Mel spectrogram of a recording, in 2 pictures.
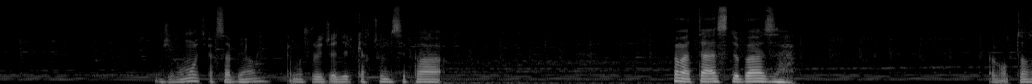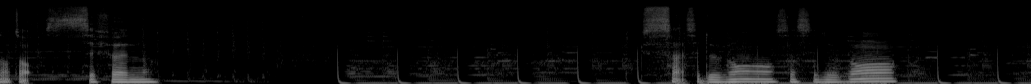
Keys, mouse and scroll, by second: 0.5 ctrl+i, 0.6 h, 2.9 KP_1, 4.2 KP_0, 5.3 click, 7.5 click, 8.2 click, 8.6-11.6 drag, 14.8 click, 15.9 click, 16.4 click, 18.1 click, 20.4 click.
